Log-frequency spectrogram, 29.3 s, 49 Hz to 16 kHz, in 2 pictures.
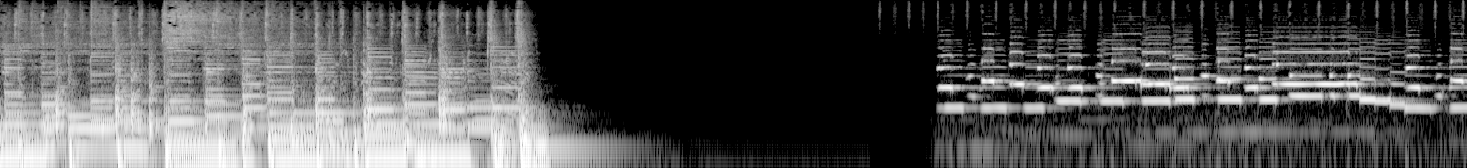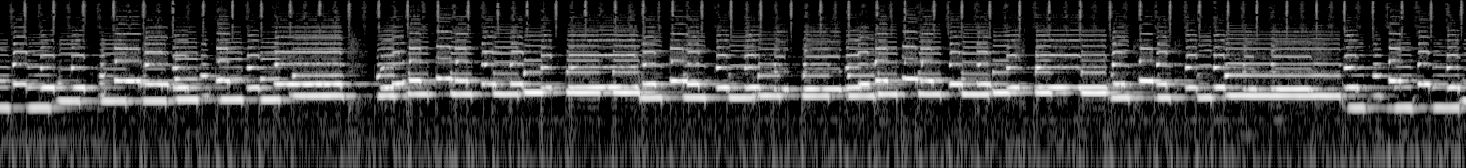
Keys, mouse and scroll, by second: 1.2 ctrl+g, 2.0-4.6 ctrl+drag, 4.7 click, 5.2 ctrl+scroll up 2, 5.6 ctrl+click, 7.2-9.0 drag, 9.8-10.9 drag, 11.2 click, 12.1 click, 13.3-14.3 ctrl+shift+drag, 14.4 ctrl+shift+click, 14.9 ctrl+shift+click, 15.7-17.2 drag, 17.7 click, 18.3 click, 18.7-21.8 drag, 22.1 click, 22.7-24.6 drag, 25.0 click, 25.4-25.8 ctrl+scroll down 2, 26.5 ctrl+scroll down 2, 26.9 ctrl+middle click, 27.7 ctrl+scroll up 1, 28.7-29.3 scroll up 1.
